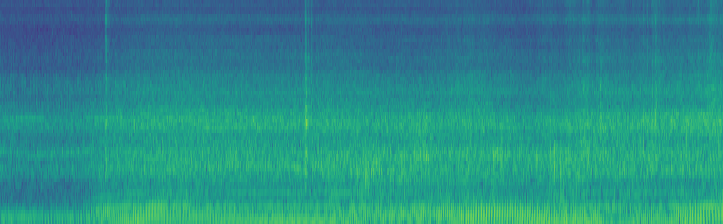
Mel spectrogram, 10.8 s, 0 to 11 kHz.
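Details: 2007 Pontiac Vibe / Toyota Matrix left front brake, new pads and lathed rotors three months earlier: faint steady groan only while braking, from bare pad-to-holder contact; greasing pads and holders fixed it.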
